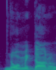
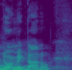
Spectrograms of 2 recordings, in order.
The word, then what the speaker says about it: Norm MacDonald: Norm MacDonald is what we meant to say. – Yes. – We were saying it the wrong time. I think both of us said it wrong the whole time.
